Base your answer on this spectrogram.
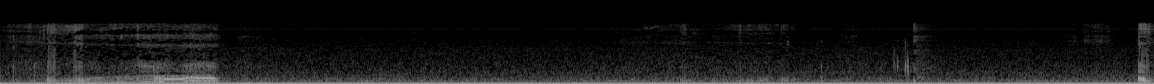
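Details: Bull terrier (Canis familiaris), snoring.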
